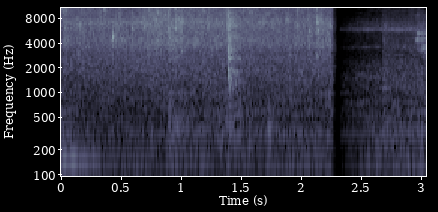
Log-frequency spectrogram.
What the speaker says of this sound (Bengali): এভাবে করে আমি সবগুলো আলু ভেজে নেব।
